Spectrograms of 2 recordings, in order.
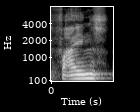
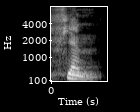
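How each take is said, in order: First: It sounds like the English word fines. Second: It sounds like a French-style name. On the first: The speaker calls it wrong. "they're not fined by the police or fines" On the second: The speaker calls it right. "No, it's Fiennes. It's French nobility"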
